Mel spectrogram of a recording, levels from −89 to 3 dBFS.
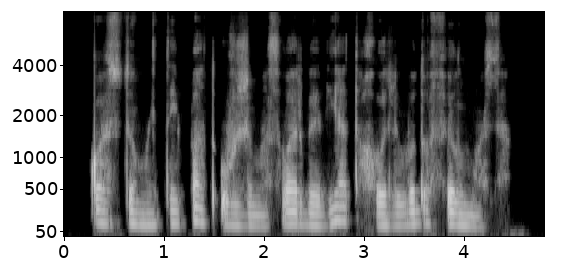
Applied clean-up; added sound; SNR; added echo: neural mask model Resemble Enhance denoiser.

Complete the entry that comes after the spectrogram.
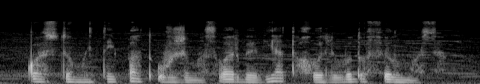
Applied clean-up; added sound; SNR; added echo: none; Fire + Crowd; 20 dB; none.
